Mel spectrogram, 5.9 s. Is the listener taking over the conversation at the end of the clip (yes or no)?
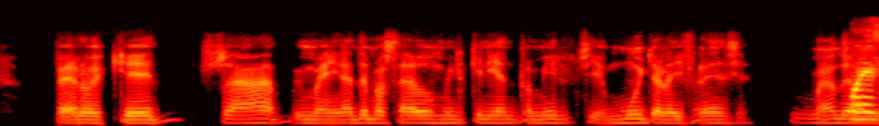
yes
